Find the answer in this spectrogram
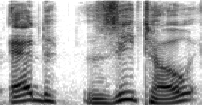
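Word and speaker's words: Ed Szeto: Now, my other guest is a phone guest on the line here today, and that is Mr. Ed Zeto, S-Z-E-T-O.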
